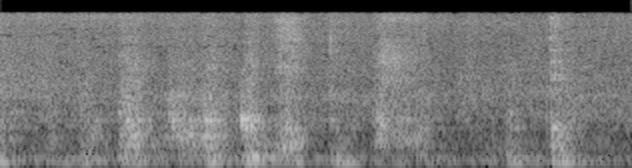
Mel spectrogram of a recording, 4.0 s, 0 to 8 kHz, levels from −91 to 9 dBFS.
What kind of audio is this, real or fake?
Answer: real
